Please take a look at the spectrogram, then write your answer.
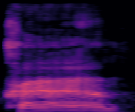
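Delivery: crème drawn out, pretentious "krem"; posh French crème. Shown as a demonstration. Mocking the coffee menu, pretentious French crème. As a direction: say "crème" like a snob ordering. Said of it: "crème is the French for cream".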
